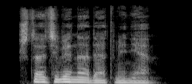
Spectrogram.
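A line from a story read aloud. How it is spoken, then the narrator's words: Even, cold voice. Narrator (Russian): голос его звучал ровно и холодно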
